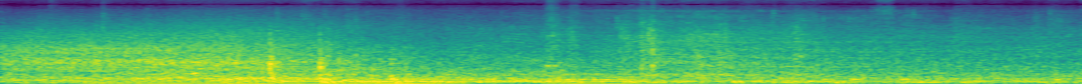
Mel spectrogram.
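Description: Road traffic: a vehicle passing on the road alongside, its tyre and engine noise swelling about two seconds in and slowly fading, with a low steady engine hum.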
